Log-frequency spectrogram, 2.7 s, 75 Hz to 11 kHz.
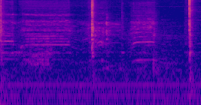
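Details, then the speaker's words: Bose 3-disc CD changer after repair, previously grinding and stuttering with stuck gear: quiet motor whir and two sharp clicks, no grinding; mechanism travels normally. "is the part where the gear was being stuck and you could hear it grinding so we do not hear that"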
